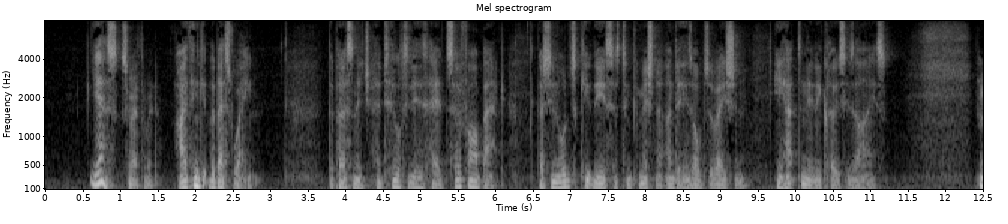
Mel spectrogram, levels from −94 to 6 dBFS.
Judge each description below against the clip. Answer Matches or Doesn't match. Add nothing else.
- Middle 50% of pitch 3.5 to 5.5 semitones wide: Matches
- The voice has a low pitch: Matches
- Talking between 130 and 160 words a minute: Doesn't match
